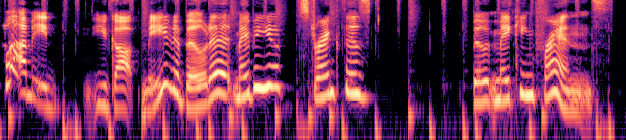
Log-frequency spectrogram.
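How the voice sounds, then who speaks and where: A woman's voice: sits high, very animated, slow, creaky, faint music behind, voice pushed up, exaggerated voice. A woman playing a young adventurer's supportive, blunt friend in a casual, encouraging, slightly exasperated way.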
